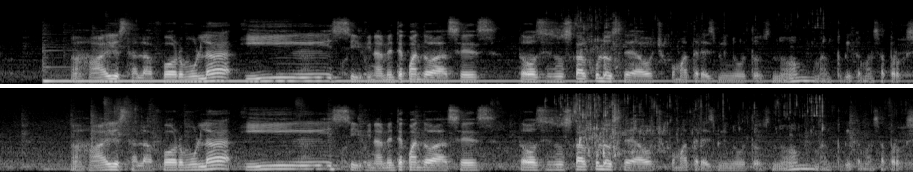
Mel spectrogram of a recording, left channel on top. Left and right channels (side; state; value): both; normal; correlation 0.89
